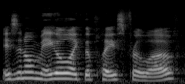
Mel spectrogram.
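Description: Bubbly young woman vlogger, fairly high voice. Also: a little fast. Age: 20s. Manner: bubbly, teasing, laughs often. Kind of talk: casual chat and video-chat banter. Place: bedroom.

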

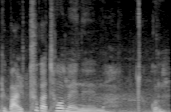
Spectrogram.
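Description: A woman in her thirties chatting casually and reflectively to a phone at arm's length outdoors, in halting phrases as she searches for words. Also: deep voice, expressive. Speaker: vlogger. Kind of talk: casual reflective chat to camera. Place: outdoors in an open park with trees. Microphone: phone held at arm's length. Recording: clear outdoor background noise. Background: outdoor park ambience.

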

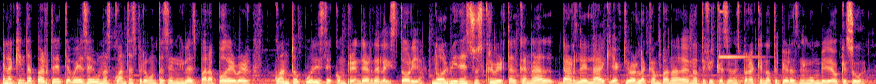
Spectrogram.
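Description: A man's voice: mid-range voice, fairly even intonation, quick pace, warm tone, soft background music. A man presenting a language lesson in scripted instructional narration.

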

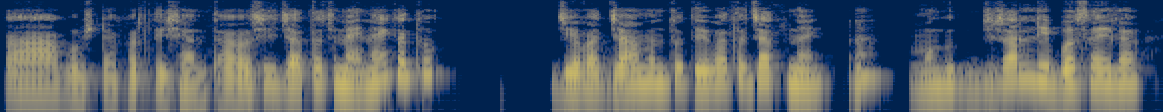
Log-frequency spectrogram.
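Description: A man's voice: a little high, lively intonation, fairly quick, warm tone. A man playing a village husband in a comic sketch, coaxing and placating his wife. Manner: coaxing, placating, rustic banter.

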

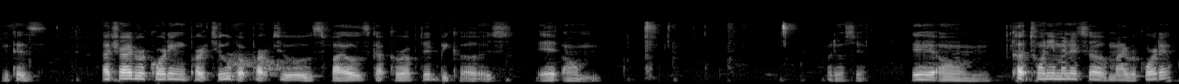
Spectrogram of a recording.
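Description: A young gaming YouTuber talks casually over his own gameplay in a low voice, rambling with many fillers, laughing often, and breaking into quick bursts of excitement. His mic sounds dull and lo-fi, with faint hiss and keyboard clicks in the background.

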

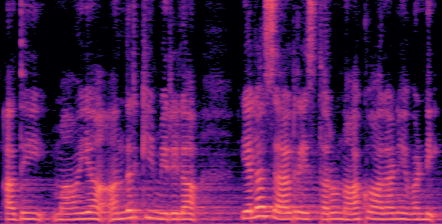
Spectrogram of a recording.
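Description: A woman narrating a serialized family drama story and voicing every character herself, with rising emotion in the shouting scenes. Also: medium pitch, steady tone, moderate pace, big-room sound.

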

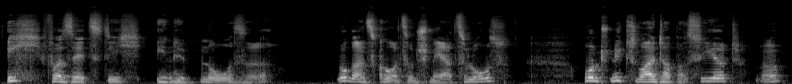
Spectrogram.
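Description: A man's voice: on the low side, animated, takes it slowly, slightly rough, full character voice. A man with a Ruhr German accent playing a grumpy but helpful middle-aged woodcarver in a comedic audio play, chummy and matter-of-fact. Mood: scheming.

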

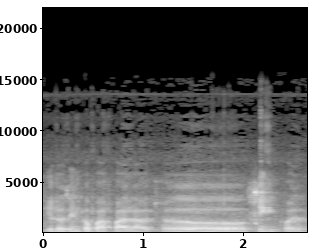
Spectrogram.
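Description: A man, an airline pilot speaking over the radio, making brisk, matter-of-fact requests in radio phraseology. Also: on the low side, fairly even intonation. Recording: echoey, noisy radio channel.

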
